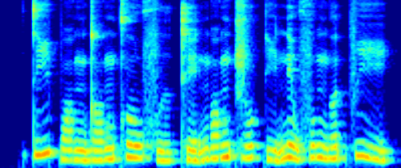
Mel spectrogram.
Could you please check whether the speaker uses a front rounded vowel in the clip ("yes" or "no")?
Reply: no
